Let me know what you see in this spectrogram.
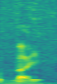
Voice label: "heavy breadfruit tree", Mokilese

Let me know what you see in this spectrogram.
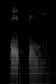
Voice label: "pipi", Biak

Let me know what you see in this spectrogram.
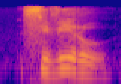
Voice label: parrot, Raga

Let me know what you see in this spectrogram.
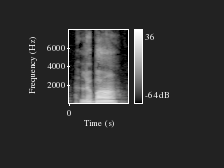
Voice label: "lwbañ", Apatani

